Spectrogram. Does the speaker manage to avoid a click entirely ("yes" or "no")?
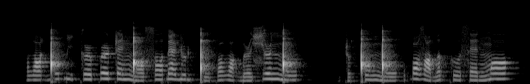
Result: no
